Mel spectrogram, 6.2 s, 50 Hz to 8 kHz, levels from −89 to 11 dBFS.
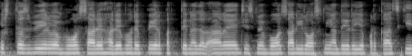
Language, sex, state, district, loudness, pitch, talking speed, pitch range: Hindi, male, Bihar, Madhepura, -15 LUFS, 170 Hz, 195 wpm, 165-175 Hz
